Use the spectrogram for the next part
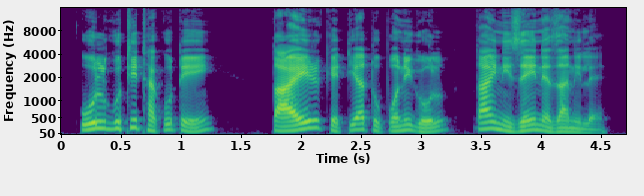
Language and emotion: Assamese, neutral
